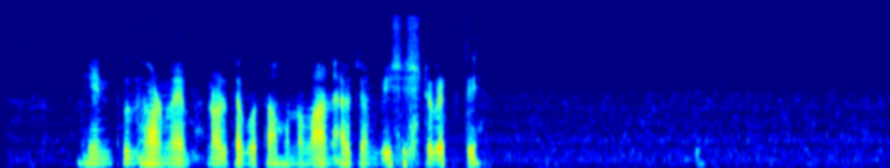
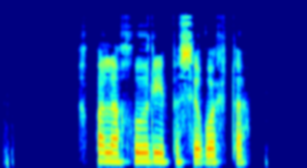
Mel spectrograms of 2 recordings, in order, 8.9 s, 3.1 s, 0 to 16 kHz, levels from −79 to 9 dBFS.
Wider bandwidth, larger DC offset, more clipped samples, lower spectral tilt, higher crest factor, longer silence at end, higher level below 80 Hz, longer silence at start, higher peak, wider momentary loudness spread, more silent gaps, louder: about the same, 11.5 kHz vs 11.5 kHz; neither; neither; first, -7 dB/octave vs -4.5 dB/octave; first, 26 dB vs 20 dB; first, 1.9 s vs 0.6 s; about the same, -64 dBFS vs -66 dBFS; about the same, 0.8 s vs 0.8 s; second, -4 dBFS vs 0 dBFS; about the same, 9 LU vs 10 LU; second, none vs 0.88-0.95 s, 2.28-2.32 s; second, -27 LUFS vs -18 LUFS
